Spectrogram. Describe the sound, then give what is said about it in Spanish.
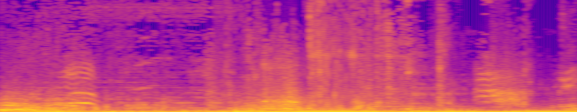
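A lion, Charlie, roars and growls loudly over a heavy, rumbling crash and rattling thuds as it slams into a wire fence, with harsh noisy bursts throughout. “Charlie golpeó la alambrada.”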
